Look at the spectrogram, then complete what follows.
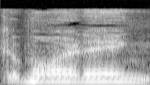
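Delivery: high, fake sick-sounding voice. Imitating another speaker's morning greeting: imitating a put-on sick voice. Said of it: "He had sick voice".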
